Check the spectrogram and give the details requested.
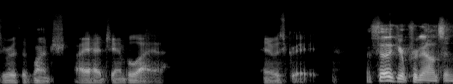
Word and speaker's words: jambalaya: like two days worth of lunch i had jambalaya and it was great i feel like you're pronouncing that weird jambalet jambalaya i don't know now in my like in my head i feel like it's jambalaya and you're not it's actually like i was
